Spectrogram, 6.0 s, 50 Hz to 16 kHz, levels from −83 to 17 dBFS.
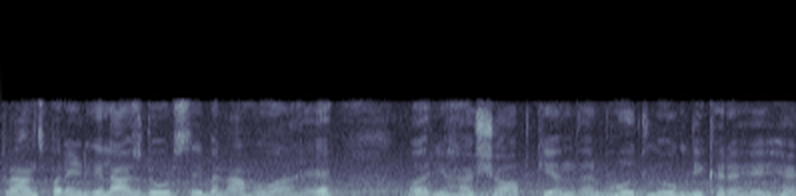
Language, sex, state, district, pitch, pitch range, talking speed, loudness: Hindi, male, Maharashtra, Mumbai Suburban, 145 Hz, 135-145 Hz, 170 wpm, -19 LUFS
